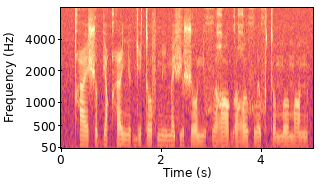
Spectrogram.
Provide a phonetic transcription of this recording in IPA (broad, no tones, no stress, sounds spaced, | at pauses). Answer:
qʰ ɛ ʃ o pʲ u qʰ i n y ɡ i t o f m i m ɛ fʲ u ʃ o mʲ ə xʷ ə ʁ ɔ ɡ o ʁ u xʷ w ə xʷ t o m o m ɔ n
